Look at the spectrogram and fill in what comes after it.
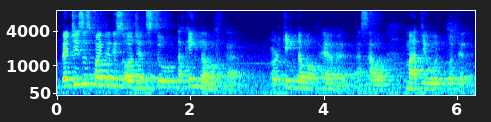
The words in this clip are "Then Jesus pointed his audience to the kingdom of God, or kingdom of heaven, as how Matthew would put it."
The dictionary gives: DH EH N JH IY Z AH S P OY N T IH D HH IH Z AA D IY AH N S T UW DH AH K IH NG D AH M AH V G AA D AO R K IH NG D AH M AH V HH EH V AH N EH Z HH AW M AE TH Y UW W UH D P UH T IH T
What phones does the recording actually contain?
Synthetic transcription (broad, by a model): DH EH N JH IY S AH S P OY N T IH D HH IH S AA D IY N S T UW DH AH K IH NG D AH M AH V G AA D AO R K IH NG D AH M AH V HH EH V AH N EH S HH AW M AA T Y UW W UH D P UH T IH T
